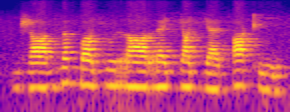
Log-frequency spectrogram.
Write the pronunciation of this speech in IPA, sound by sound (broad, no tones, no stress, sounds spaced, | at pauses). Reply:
d͡ʒ ɑ d͡z ʌ ɡ͡b ɒ ç u r ɑ r æ ç ɑ ç æ tʼ ɑ kʼ i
